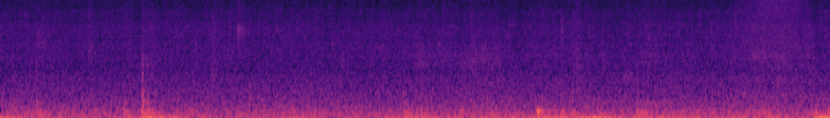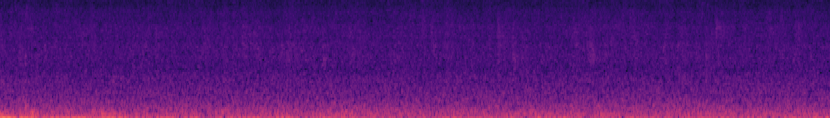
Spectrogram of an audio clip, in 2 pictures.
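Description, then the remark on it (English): Steady, dense hiss of rain falling continuously, broad and even with soft patter and occasional faint louder drops, moderately quiet and without any voices. “Right now we can hear the original person in the falling rain.”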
